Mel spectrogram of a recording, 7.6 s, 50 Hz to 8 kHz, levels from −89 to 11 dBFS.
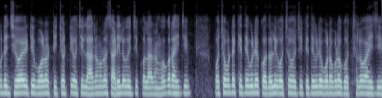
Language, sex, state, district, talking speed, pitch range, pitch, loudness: Odia, male, Odisha, Sambalpur, 225 wpm, 150-160 Hz, 155 Hz, -15 LUFS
